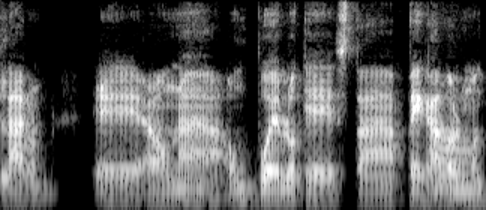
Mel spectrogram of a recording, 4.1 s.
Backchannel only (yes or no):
yes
